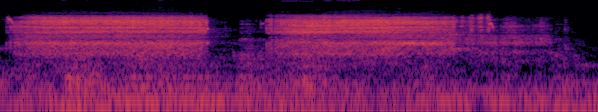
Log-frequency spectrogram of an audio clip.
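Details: Cockatiel chicks produce two long, breathy, raspy hisses, the first about a second long, the second longer and fading at the end.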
